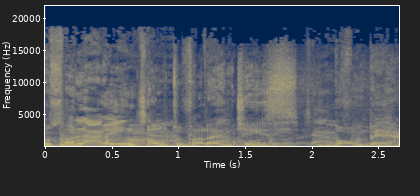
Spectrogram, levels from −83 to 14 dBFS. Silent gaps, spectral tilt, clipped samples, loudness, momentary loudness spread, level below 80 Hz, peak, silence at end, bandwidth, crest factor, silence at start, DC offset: none; -3.5 dB/octave; under 0.1%; -13 LUFS; 5 LU; -24 dBFS; 0 dBFS; 0 s; 19.5 kHz; 14 dB; 0 s; under 0.1%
